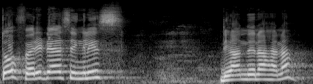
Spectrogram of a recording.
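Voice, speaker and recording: A woman's voice: high-pitched, normal speed. Woman teaching spoken English casually. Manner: repetitive, checks with listeners, mixes English words into Hindi.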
